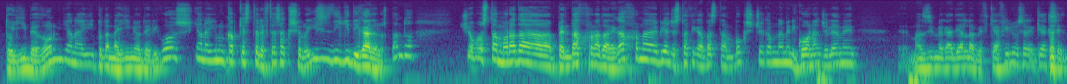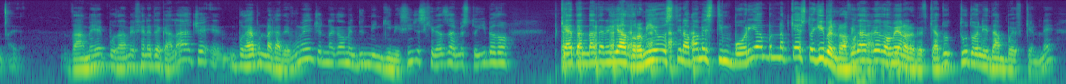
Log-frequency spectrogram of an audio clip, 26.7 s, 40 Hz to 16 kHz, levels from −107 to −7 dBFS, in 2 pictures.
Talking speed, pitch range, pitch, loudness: 200 wpm, 140-200 Hz, 175 Hz, -22 LUFS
